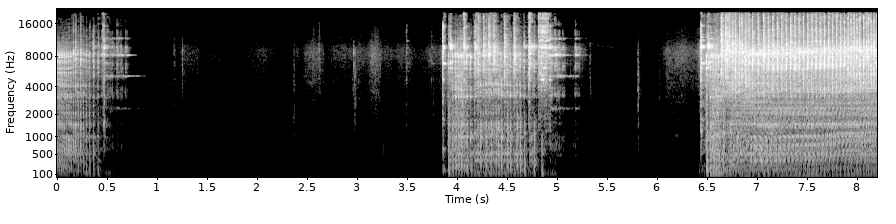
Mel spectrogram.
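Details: XL-2 two-stroke chainsaw after crankcase reseal: bursts to a high screaming rev and won't settle to a low idle; idle speed screw turned almost all the way in, and the wrong carburetor circuit plate gasket was also found.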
